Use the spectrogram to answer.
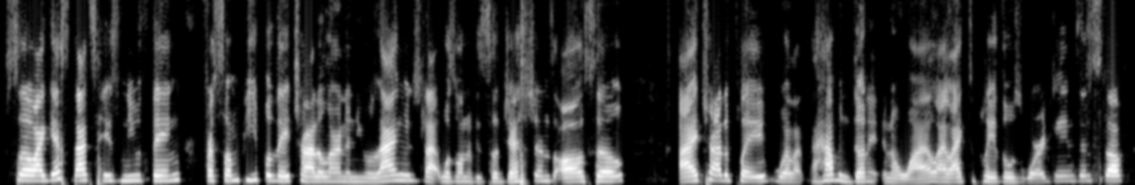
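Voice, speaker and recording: A woman hosts a relaxed livestream, reading viewers' comments aloud and wandering from thought to thought. Her talk is full of "you know" and easy laughter. Her voice sits at a middle pitch and sounds dry and close, with no room around it. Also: moderate pace, no room sound. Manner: rambling, filler-heavy, laughs often. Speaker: livestream host reading chat. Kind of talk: casual chat.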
